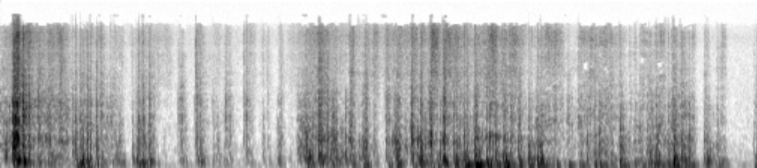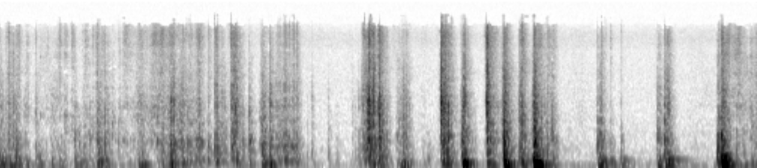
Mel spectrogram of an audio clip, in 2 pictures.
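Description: A large, pale blue latex balloon, inflated and hollow, is held up in both hands and tapped with long acrylic nails and fingertips. Irregular bursts of soft, dull thumps and scratchy clicks come in clusters with short pauses, mostly low and muffled, each tap dying away almost at once.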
